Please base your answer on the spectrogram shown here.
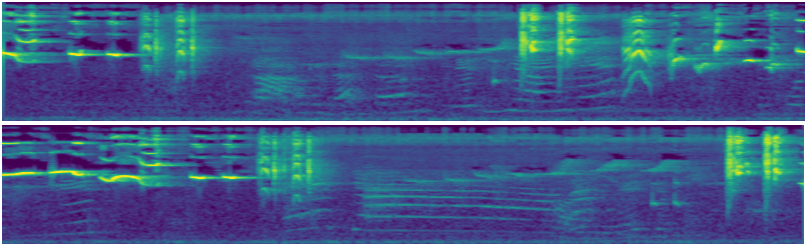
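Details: Caged oriental magpie-robin in Indonesia, singing to provoke rival birds. High warbled whistles and harsh scratchy bursts alternate with a steady, tonal whistled sound with layered overtones in the middle.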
